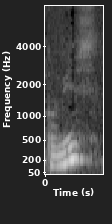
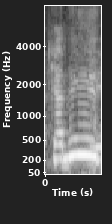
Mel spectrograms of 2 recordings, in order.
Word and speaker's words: Camus: Il y a le 26 octobre, porte ouverte, médiathèque Albert Camus. Camus, je prononce mal. Camus, pardon.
